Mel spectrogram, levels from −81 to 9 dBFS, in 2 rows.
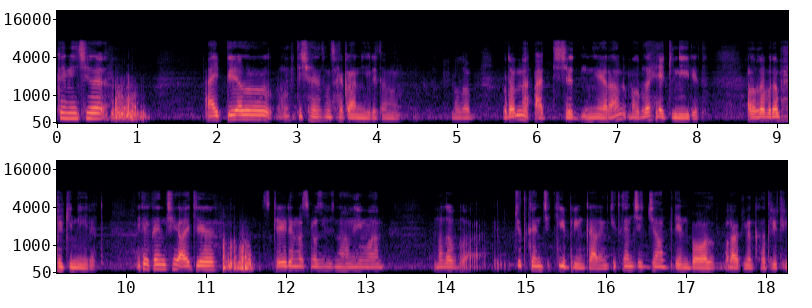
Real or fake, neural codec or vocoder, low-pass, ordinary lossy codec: fake; codec, 44.1 kHz, 2.6 kbps, SNAC; 7.2 kHz; none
